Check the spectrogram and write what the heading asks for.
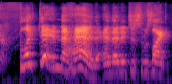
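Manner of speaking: normal talking voice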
